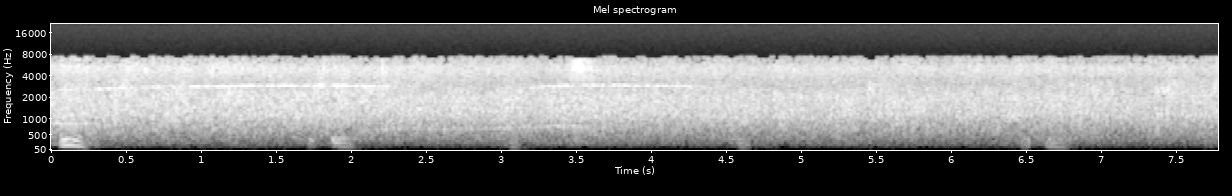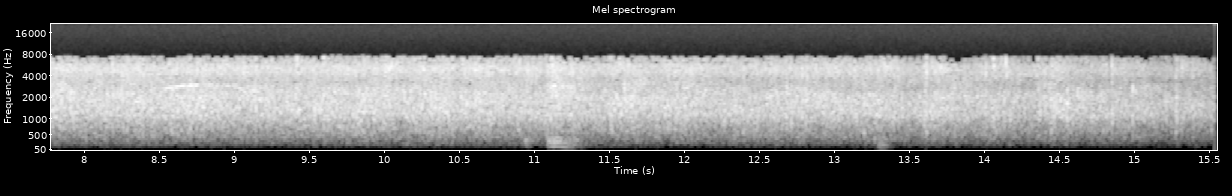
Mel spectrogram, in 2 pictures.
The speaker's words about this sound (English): But above all, we owe our thanks to the musicians and the singers behind me who have been quite amazing this evening. Let's show a round of applause.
